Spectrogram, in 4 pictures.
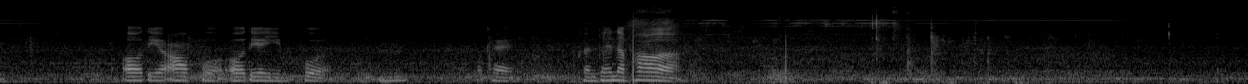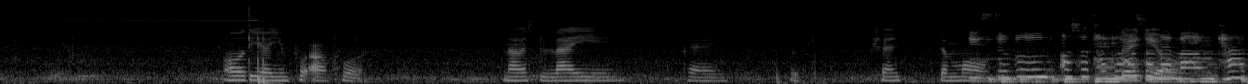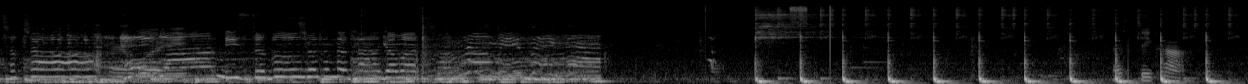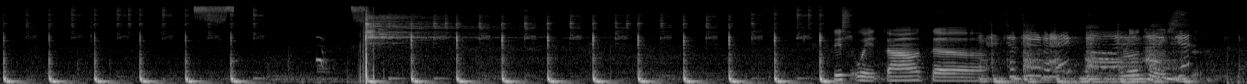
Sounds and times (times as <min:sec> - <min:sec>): Speech: 0:01.2 - 0:04.1, 0:04.8 - 0:05.2, 0:05.8 - 0:06.8, 0:14.7 - 0:16.2, 0:17.5 - 0:19.8, 0:21.2 - 0:22.4, 0:23.6 - 0:24.4, 0:36.1 - 0:36.9, 0:45.8 - 0:47.3, 0:48.6 - 0:49.5
Music: 0:22.2 - 0:31.1, 0:32.5 - 0:40.2, 0:41.1 - 0:46.0, 0:47.2 - 0:49.4.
